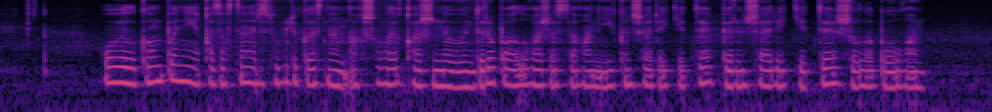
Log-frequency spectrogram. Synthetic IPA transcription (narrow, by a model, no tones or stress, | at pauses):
o̞jlˠkʰo̞mpanʲijqʰɑzɑqst̪ɑnɾe̞spublijkɑsənɑnʔɑqʃɑlˠɑjqʰɑɾʒənɑwɵnd̪ɪɾɪpɑlˠuʁɑʒɑsɑʁɑne̞kʲɪnʃɪæɾekʲe̞t̪ːɪbɪɾɪnʃɪæɾe̞kʲe̞t̪ːɪʒəlˠəbo̞lˠʁɑn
